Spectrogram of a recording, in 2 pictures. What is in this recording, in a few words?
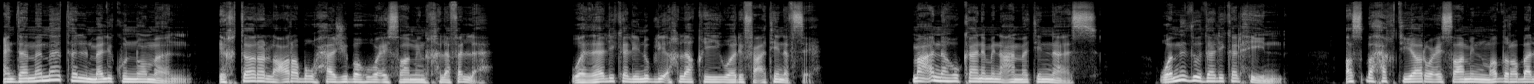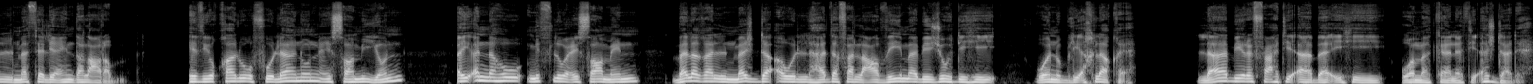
m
